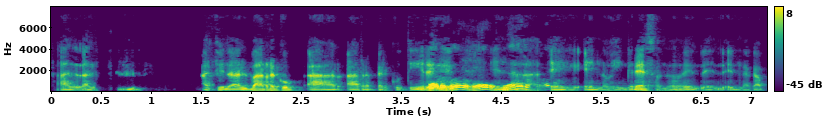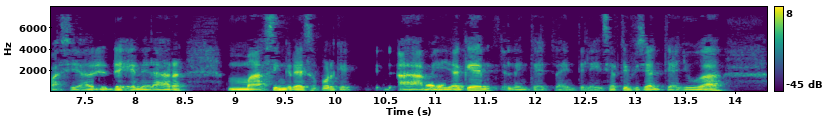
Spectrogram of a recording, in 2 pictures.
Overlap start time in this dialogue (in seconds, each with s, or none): 3.8 s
